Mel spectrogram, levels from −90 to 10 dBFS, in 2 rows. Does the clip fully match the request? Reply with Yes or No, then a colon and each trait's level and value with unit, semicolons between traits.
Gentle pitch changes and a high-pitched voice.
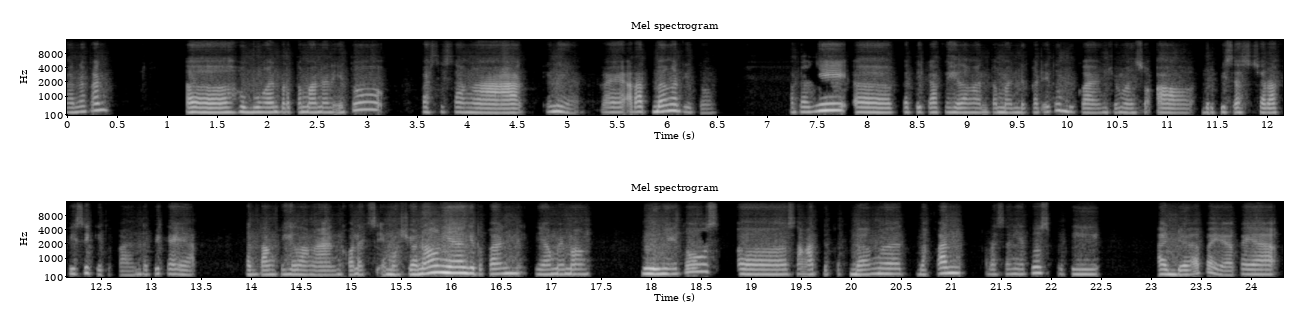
Yes: narrow, 1.7 semitones; high, 225 Hz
